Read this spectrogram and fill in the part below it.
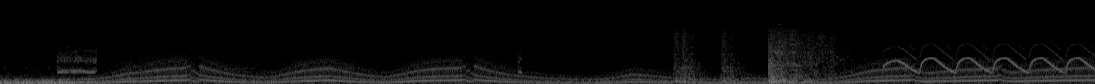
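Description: A police siren in a video game wails in repeated rising and falling sweeps, breaks off briefly, then switches to a faster yelping cycle, loud and steady with no voices.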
